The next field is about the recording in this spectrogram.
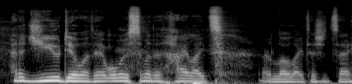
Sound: laughs

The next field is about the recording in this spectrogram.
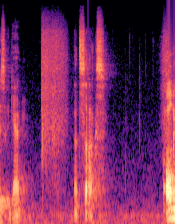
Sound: sucks air through teeth

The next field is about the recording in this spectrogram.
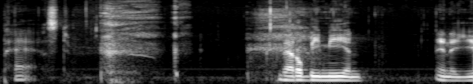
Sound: laughs

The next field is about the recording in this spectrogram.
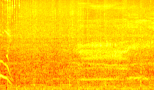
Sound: grunting

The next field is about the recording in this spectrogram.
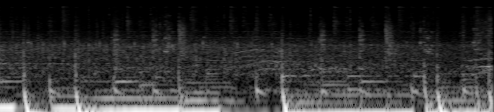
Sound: applause; ♫ Midtempo guitar music ♫

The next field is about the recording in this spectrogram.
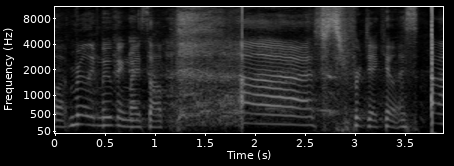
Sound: laughter

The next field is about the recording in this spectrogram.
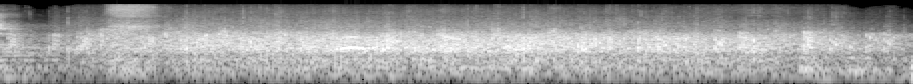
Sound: applause

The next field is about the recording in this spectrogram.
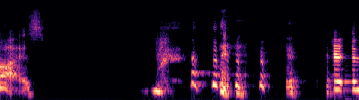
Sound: laughter

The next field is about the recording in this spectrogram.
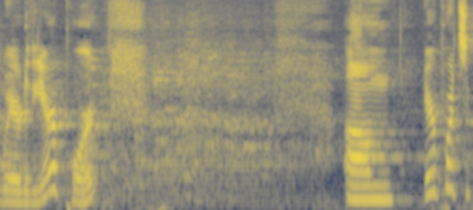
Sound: audience laughing

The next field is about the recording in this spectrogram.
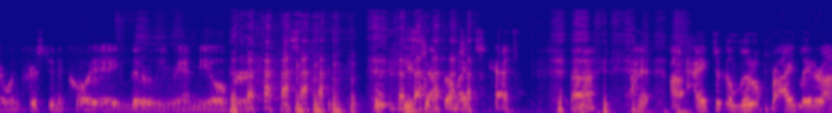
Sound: laughter

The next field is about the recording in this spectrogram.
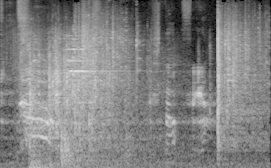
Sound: angry teenager noises

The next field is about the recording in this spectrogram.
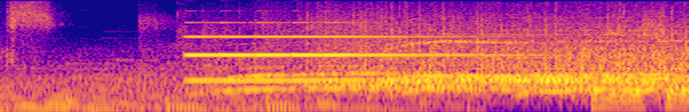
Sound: bell rings; audience applause

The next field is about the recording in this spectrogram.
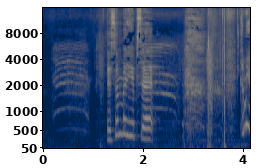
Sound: meow

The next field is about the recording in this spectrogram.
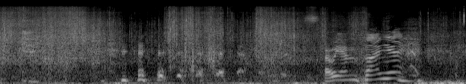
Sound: chuckling

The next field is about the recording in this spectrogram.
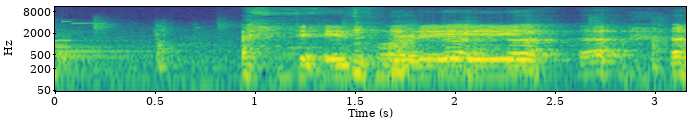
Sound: laughing

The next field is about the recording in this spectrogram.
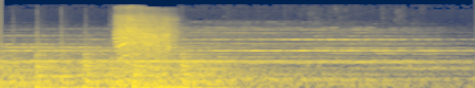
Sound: monster growls

